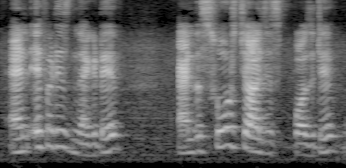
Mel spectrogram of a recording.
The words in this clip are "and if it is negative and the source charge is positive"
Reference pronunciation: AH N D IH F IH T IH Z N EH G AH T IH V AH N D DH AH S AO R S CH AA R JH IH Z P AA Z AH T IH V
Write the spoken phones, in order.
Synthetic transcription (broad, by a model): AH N D IH F IH T IH Z N EH G AH T IH V AH N D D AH S AO R S CH AA R JH IH Z P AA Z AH T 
